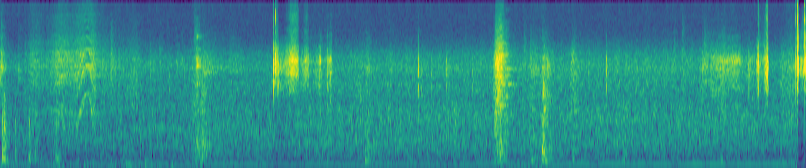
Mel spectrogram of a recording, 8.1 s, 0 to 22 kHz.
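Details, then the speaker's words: 1993 Homestead Aero 58-inch ceiling fan on full speed: a steady low motor hum under the airy rush; the bearings are somewhat worn but smooth. "you can really hear the hum the bearings are a little on the worn-ish side but they're smooth at least"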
